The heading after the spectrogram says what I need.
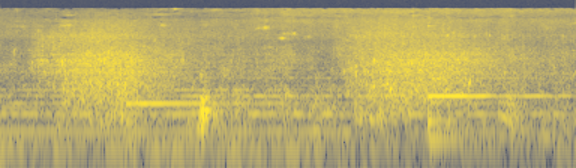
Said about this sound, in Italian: Ecco che arriva un'altra onda, aspetta, se no finisco in mare.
